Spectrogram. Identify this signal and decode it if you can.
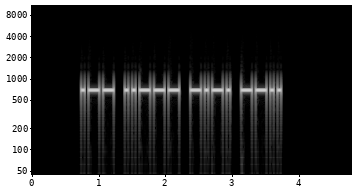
Morse code, heard as a keyed tone, about 23 wpm, 700 Hz. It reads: W2CZ
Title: USA Call Signs - 4 Characters - Repeated 2x - 22wpm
